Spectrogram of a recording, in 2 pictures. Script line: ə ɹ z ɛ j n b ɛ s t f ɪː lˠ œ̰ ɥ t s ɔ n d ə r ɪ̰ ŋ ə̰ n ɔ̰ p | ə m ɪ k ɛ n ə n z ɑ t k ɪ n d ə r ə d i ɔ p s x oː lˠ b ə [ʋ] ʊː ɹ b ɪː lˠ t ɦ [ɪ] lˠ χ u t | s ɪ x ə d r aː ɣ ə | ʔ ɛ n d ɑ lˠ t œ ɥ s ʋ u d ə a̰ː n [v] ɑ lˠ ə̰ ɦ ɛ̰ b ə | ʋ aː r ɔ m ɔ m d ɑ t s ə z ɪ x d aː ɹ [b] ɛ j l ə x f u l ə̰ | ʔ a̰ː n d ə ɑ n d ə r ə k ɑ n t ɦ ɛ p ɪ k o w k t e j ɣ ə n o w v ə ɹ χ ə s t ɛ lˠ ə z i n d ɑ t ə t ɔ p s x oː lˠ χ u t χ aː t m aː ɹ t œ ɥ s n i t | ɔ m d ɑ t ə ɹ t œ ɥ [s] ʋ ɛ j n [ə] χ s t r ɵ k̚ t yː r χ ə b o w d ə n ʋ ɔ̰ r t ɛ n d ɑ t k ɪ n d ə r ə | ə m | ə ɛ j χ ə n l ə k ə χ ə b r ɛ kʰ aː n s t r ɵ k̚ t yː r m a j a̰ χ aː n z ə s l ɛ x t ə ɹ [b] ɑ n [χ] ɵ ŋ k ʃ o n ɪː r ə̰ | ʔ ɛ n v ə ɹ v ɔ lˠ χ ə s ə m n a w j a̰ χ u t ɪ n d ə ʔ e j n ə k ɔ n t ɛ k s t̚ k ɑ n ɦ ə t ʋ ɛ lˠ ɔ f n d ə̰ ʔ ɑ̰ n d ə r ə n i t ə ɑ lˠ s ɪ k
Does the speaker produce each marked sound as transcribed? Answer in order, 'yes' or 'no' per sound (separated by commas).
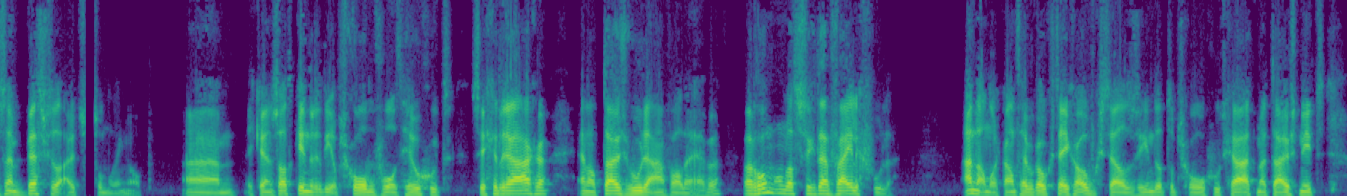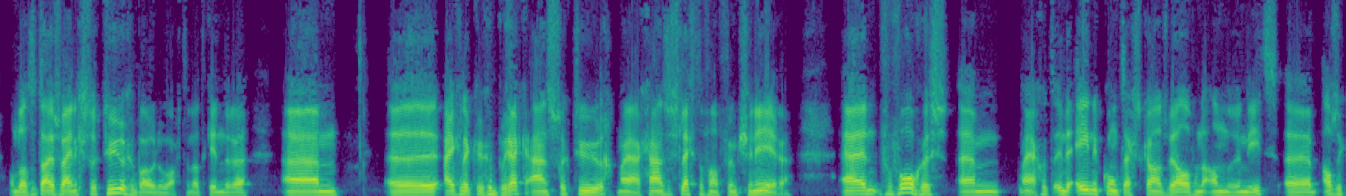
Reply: no, no, yes, no, yes, yes, no, no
